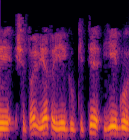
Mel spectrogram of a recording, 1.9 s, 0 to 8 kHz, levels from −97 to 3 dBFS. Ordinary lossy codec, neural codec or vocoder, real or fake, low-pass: MP3, 24 kbps; none; real; 7.2 kHz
